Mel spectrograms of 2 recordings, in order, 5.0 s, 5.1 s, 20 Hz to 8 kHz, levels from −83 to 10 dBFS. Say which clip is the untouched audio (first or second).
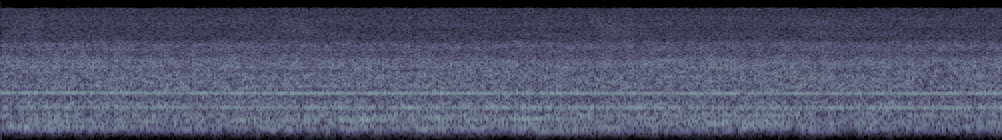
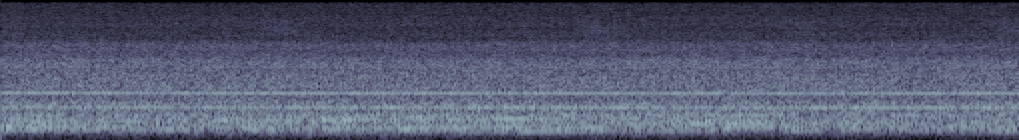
second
